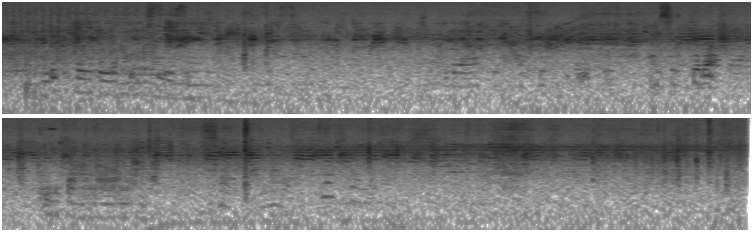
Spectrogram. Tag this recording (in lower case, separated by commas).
motor vehicle (road), vehicle, bus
